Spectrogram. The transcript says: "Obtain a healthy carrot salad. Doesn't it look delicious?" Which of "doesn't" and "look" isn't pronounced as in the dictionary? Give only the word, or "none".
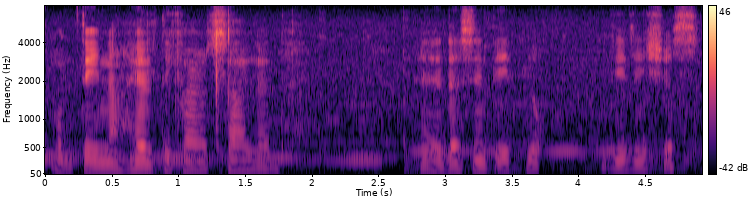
doesn't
